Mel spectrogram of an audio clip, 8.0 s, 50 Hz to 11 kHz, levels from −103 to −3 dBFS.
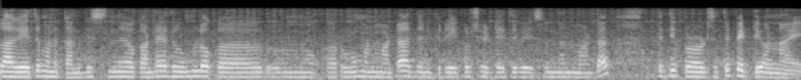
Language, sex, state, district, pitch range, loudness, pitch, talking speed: Telugu, female, Andhra Pradesh, Srikakulam, 185-200 Hz, -18 LUFS, 190 Hz, 50 wpm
